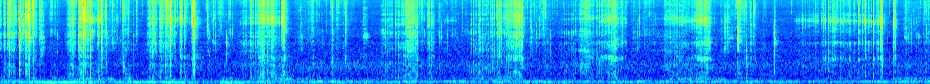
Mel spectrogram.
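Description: A utility knife blade scrapes the surface of a solid, dry beige bar of soap, and shavings fall away. The result is a quiet, bright series of crisp scratching and rasping strokes over a faint low hum, with sharper clicks near the start.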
